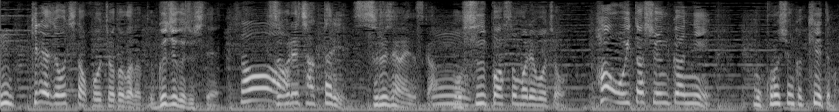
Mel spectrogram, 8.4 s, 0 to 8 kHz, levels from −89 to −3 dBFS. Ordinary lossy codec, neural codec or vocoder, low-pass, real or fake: none; none; none; real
